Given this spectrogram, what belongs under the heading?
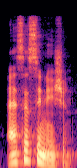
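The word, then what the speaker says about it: assassination: क्या बोलते हैं पढ़ते प्रोनाउंस कैसे करते हैं एसस नेशन ऐसे आई यहां साइलेंट हो जाता है एसेसी नेशन बोलते हैं इसके सिनोनिम क्या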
